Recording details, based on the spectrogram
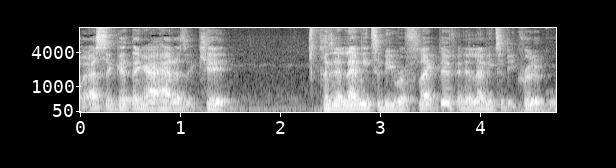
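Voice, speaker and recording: At a fairly quick pace, a man with a fairly high pitch speaks amid noticeable background noise and audible room echo. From Brazil. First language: Portuguese. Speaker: vlogger. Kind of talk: casual monologue vlog. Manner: halting, with restarts.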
